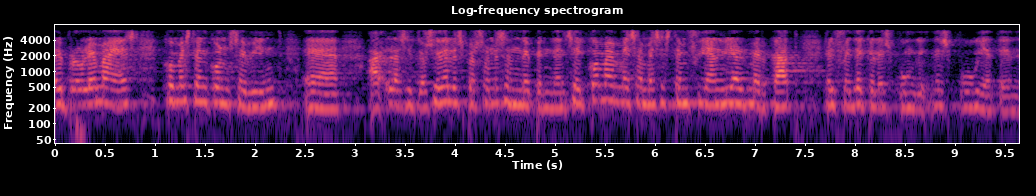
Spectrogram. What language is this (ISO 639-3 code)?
cat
